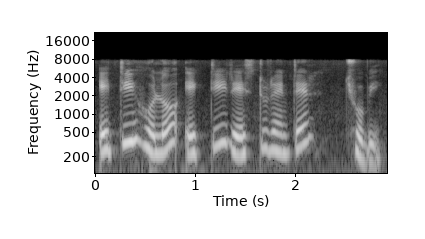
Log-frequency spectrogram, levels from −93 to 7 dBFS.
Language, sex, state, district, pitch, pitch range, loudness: Bengali, female, West Bengal, Cooch Behar, 255 Hz, 235-325 Hz, -17 LUFS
